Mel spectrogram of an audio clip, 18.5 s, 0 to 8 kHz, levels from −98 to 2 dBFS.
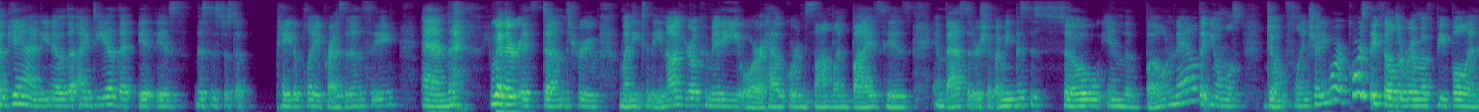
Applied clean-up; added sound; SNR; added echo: none; none; none; reverberation time 0.3 s.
